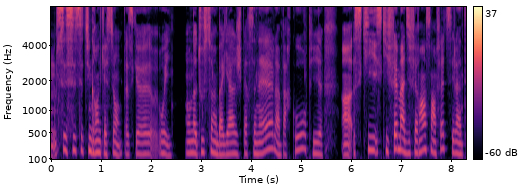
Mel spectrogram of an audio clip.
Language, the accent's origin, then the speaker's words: French; Montreal, Quebec, Canada; j'ai grandi dans un milieu urbain à Montréal, multiethnique aussi, et plutôt dans le système français, d'où mon accent. Donc, les gens, quand ils m'entendent pour la première fois, ils pensent que je suis française.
